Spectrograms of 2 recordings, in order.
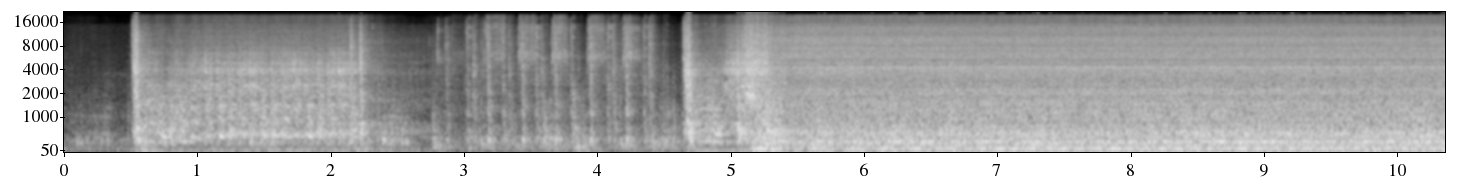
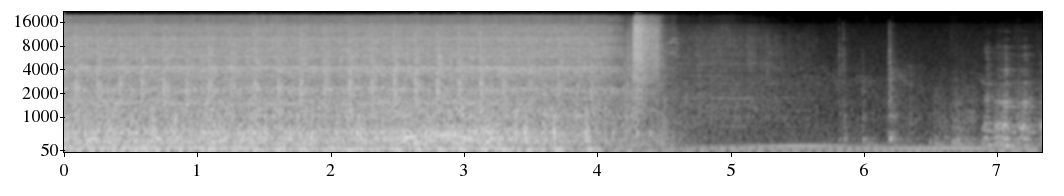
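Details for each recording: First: Neglected 1972 Buick Riviera Boat Tail big block, parked about 5–7 years: after cranking unevenly it catches and settles to a steady, even idle, no racing. It runs to test the carburetor, charging system working, coolant slightly low. Normal idle. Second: Neglected 1972 Buick Riviera Boat Tail big block, parked 5–7 years, running on gas poured into the carburetor: loud, rough top-end clatter for seconds, then it dies. Oil pump hasn't caught its prime, slightly hydraulicked. Valvetrain clatter from low oil pressure.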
